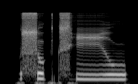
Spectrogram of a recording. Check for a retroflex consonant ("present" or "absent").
absent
